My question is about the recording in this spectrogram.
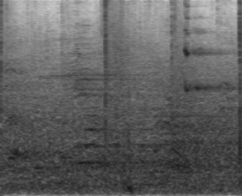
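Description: Badminton rally on a wooden gym court: a sharp crack of a racket striking the shuttlecock about a second in, then a short high-pitched squeak of a sneaker on the floor near the end, over steady hall chatter.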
